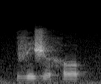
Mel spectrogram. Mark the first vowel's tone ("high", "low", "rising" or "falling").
high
